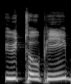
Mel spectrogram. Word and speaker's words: Utopie: I mean, we say Utopie, but it's spelled like Utopia, but with an E at the end.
